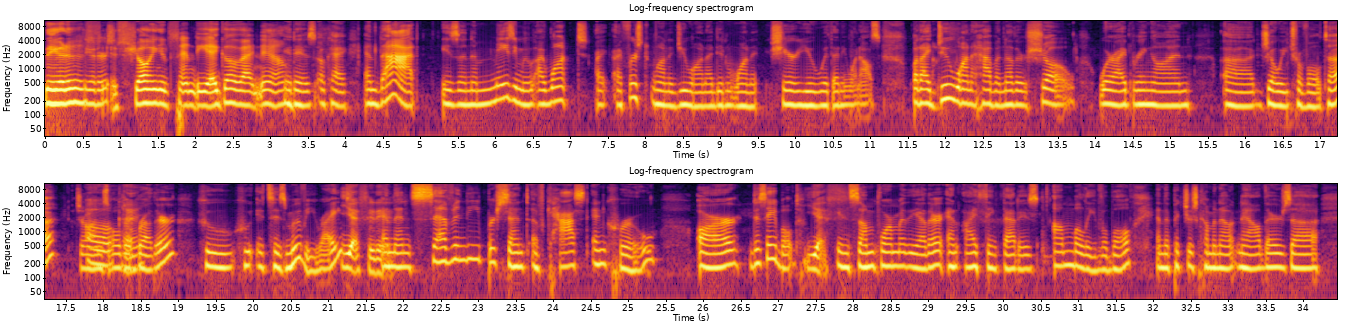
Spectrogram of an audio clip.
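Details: Adult woman speaking, studio conversation; normal speech.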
